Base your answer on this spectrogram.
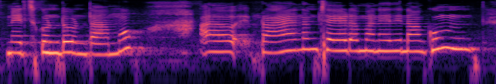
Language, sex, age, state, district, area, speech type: Telugu, female, 18-30, Telangana, Hyderabad, urban, spontaneous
